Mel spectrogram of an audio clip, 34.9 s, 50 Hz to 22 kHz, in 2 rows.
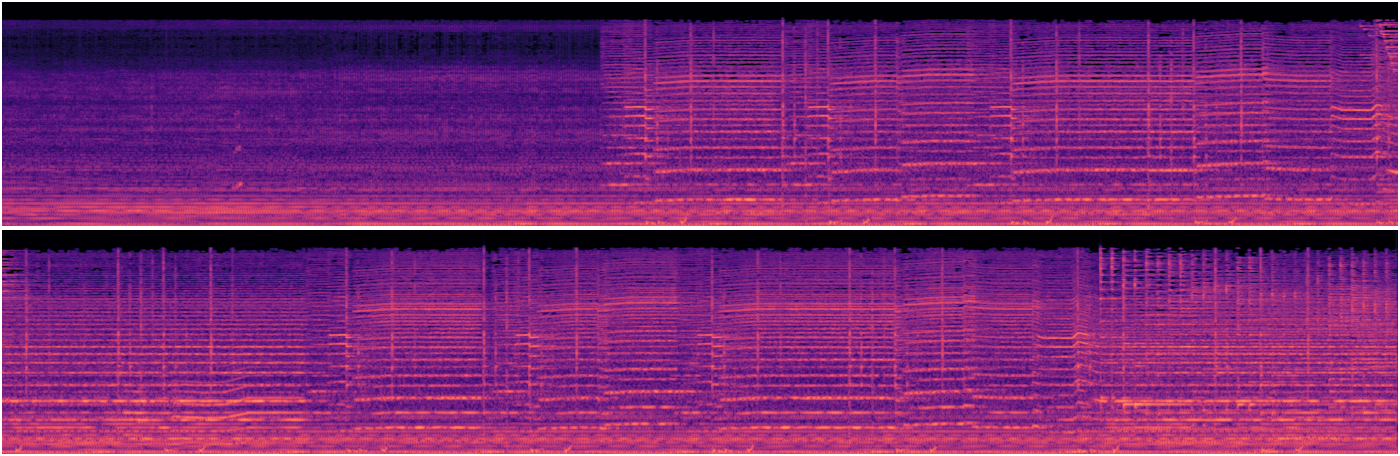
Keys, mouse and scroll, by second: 2.0 click, 2.4-3.4 drag, 3.5-4.4 ctrl+scroll up 6, 5.2-6.3 drag, 7.2 click, 7.5-8.7 typing, 10.2 click, 17.2-17.7 ctrl+scroll up 4, 18.2-21.2 ctrl+scroll up 18, 21.7 ctrl+scroll up 2, 24.2 click, 24.5-26.1 typing, 26.7 click, 32.9-33.4 ctrl+scroll down 4, 33.6-34.9 ctrl+scroll down 5.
